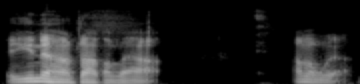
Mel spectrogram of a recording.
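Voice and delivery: very soft, secretive aside; hushed confiding. Real, not acted. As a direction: drop to a near whisper. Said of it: "I had to whisper it".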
